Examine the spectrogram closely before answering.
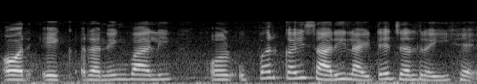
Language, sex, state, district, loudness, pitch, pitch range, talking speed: Hindi, female, Madhya Pradesh, Dhar, -17 LUFS, 220 Hz, 215-240 Hz, 150 wpm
